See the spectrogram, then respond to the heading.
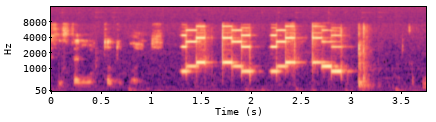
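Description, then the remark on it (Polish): After faint tapping, as the screen is tapped twice, and brief background talk, an electronic tag gives a short alert tone: a repeated melodic pattern of four bright, chirpy bursts in quick succession, clear. “W momencie, kiedy mam ten tekst, jeżeli puknę dwa razy w ekran, no to mi się ten znacznik odezwie. A ten akurat ma taki dźwięk”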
